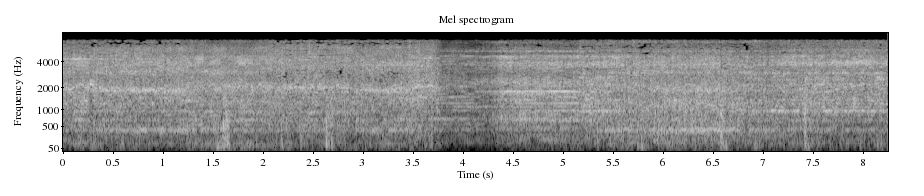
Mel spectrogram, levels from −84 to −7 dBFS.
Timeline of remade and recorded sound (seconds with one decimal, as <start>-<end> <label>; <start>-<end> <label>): 0.0-1.2 recorded; 1.2-2.1 remade; 2.1-8.3 recorded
